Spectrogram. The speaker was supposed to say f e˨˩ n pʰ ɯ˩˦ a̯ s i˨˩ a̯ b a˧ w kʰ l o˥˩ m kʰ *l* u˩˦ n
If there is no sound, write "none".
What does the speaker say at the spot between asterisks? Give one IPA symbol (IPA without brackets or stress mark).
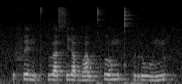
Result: r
